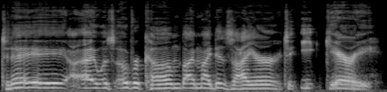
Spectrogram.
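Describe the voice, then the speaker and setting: In a put-on character voice, a man speaks at a very slow pace in a high pitch with hardly any pauses. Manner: dull, deadpan.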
